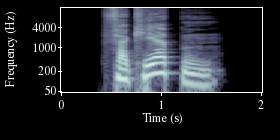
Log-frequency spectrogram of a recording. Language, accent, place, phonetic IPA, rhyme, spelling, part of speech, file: German, Germany, Berlin, [fɛɐ̯ˈkeːɐ̯tn̩], -eːɐ̯tn̩, verkehrten, adjective / verb, De-verkehrten.ogg
- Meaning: inflection of verkehrt: 1. strong genitive masculine/neuter singular 2. weak/mixed genitive/dative all-gender singular 3. strong/weak/mixed accusative masculine singular 4. strong dative plural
